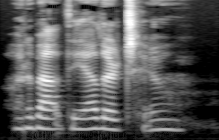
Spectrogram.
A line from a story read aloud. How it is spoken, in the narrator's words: He mumbled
